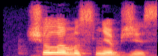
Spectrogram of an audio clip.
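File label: "сьӧлӧмыс небзис", Komi, female; kpv audio dict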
